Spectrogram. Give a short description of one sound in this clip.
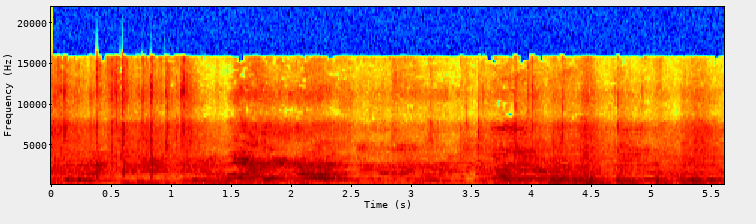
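A crowd of spectators chants and cheers loudly in a large echoing hall.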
